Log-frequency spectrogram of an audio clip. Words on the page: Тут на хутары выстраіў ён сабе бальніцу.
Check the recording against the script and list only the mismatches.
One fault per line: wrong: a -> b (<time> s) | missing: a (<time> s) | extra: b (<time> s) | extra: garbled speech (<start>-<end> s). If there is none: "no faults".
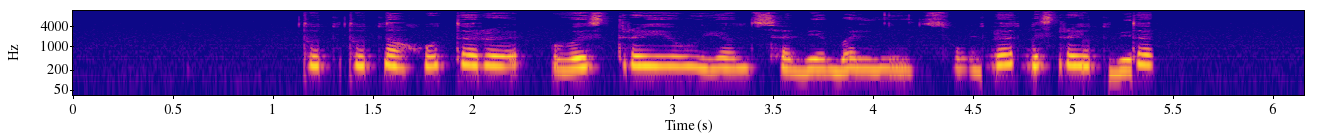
extra: тут (1.4 s)
extra: garbled speech (4.5-5.4 s)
